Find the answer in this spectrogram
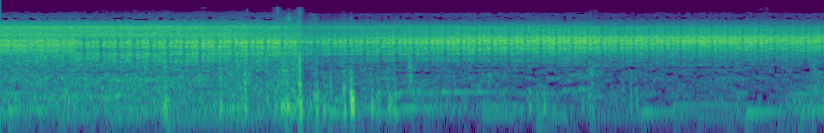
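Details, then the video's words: Red cicada, described as the biggest and loudest bush singer in Australia, with a sound likened to a rattlesnake's rattle: an unbroken, intense high buzzing drone holding steady throughout, with faint low knocks beneath. "Cicada: The Biggest and the Loudest Bush Singer in Australia"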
